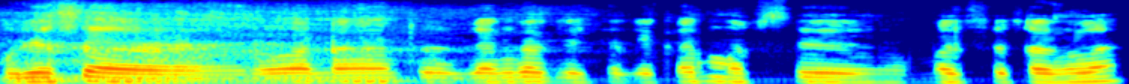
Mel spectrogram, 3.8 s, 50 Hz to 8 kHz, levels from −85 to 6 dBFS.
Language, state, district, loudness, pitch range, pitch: Bhili, Maharashtra, Dhule, -20 LUFS, 145-155 Hz, 150 Hz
